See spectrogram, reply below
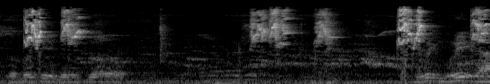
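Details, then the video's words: Green lovebird giving harsh, high squawking bursts in pairs, with softer lower chattering notes beneath some calls and quiet pauses between. "Love Bird Green Series"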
